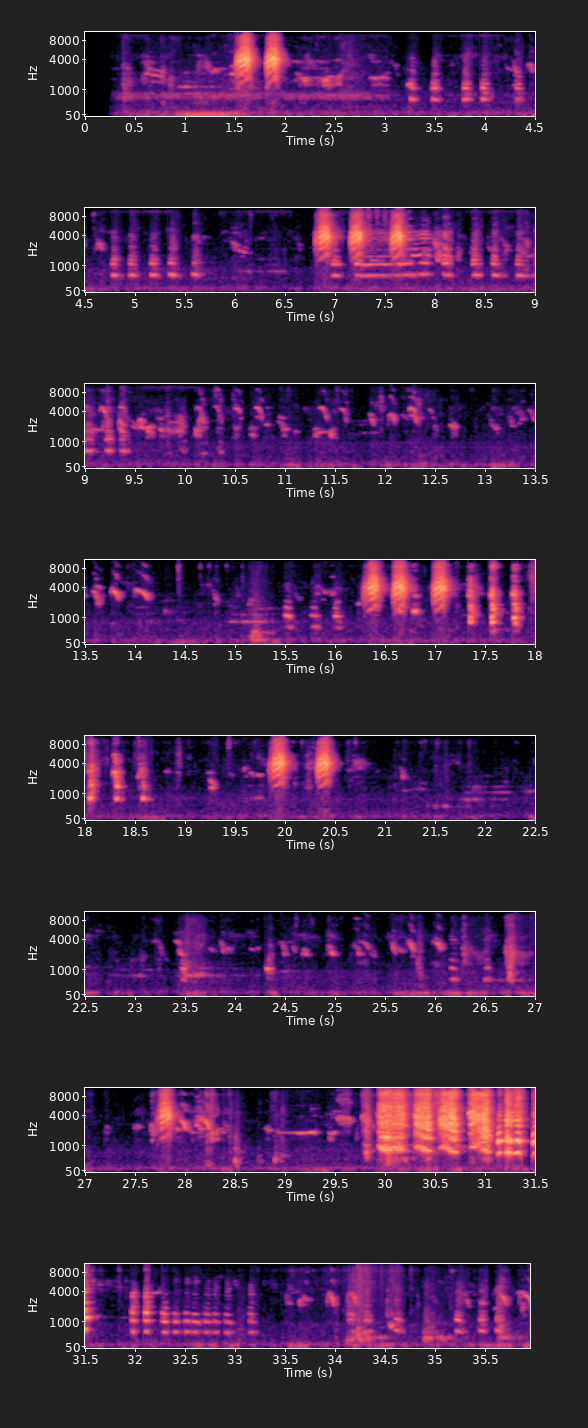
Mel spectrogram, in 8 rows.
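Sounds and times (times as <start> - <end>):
chickens clucking: 0.3 - 35.9
high-pitched chicken calls: 0.8 - 5.7, 6.8 - 10.6, 15.1 - 18.7, 27.7 - 33.3.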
